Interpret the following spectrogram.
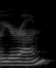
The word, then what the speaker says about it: Jeroen: Welcome to the show, Jeroen. Thanks so much for having me, Barrett. And thank you for pronouncing my name so well, because that's not always easy.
